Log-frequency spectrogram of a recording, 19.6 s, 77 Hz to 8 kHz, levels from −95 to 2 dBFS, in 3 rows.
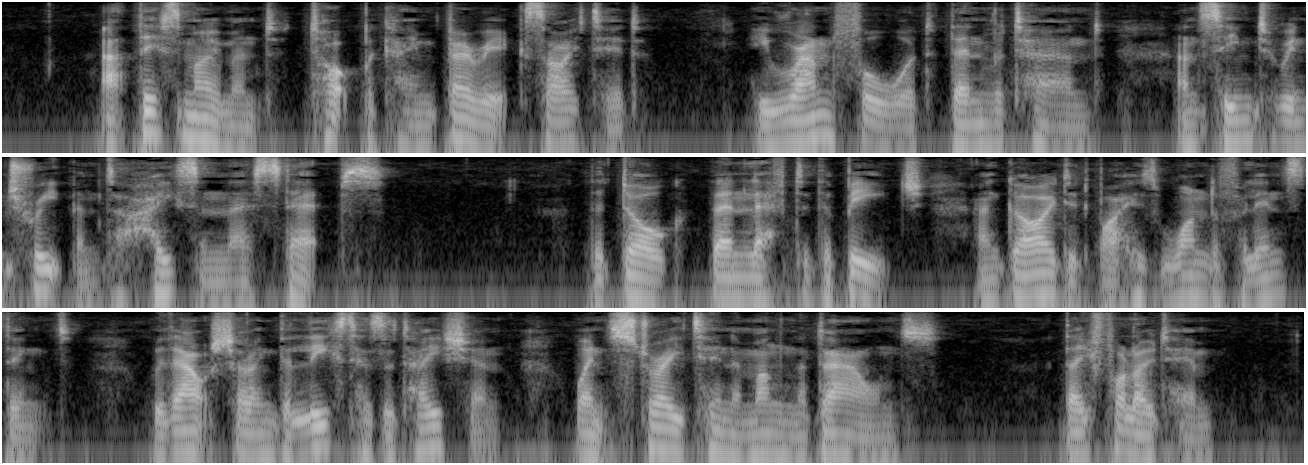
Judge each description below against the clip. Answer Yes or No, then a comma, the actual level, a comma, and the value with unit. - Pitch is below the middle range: Yes, low, 100 Hz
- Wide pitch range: No, average, 2.8 semitones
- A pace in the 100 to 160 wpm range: Yes, average, 145 wpm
